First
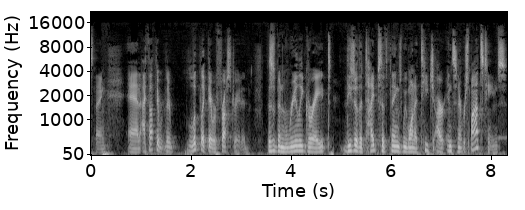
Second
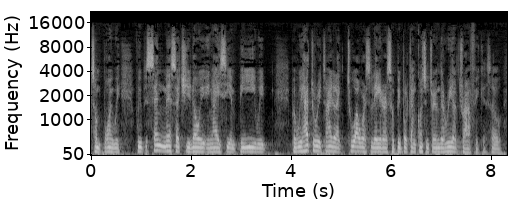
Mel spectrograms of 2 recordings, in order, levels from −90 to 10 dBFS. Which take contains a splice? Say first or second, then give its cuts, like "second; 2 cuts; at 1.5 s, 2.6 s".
first; 2 cuts; at 3.4 s, 4.9 s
